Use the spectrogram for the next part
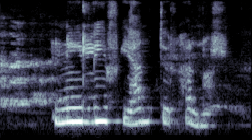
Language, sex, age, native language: Icelandic, male, 8, Icelandic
